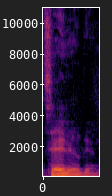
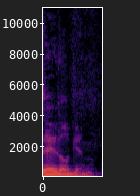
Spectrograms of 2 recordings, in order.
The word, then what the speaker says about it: Zedelgem: All the legionnaires called it Cedelgem because of the German pronunciation, but it is Zedelgem.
